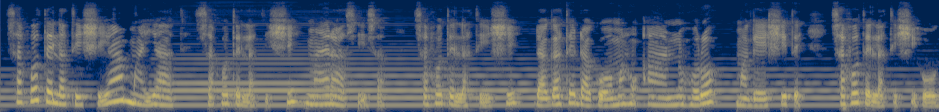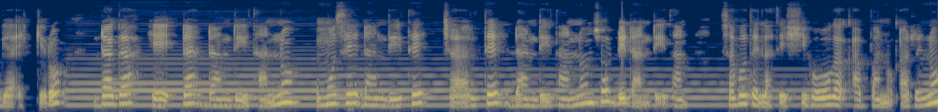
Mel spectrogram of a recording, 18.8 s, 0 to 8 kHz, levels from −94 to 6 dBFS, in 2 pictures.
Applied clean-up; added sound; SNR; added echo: none; Wind instrument, woodwind instrument; 11 dB; none.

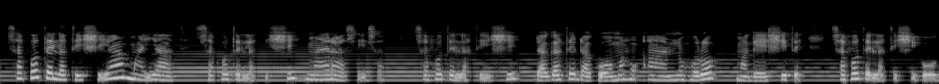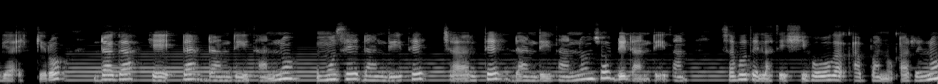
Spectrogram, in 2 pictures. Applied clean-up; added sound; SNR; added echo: neural mask model RNNoise.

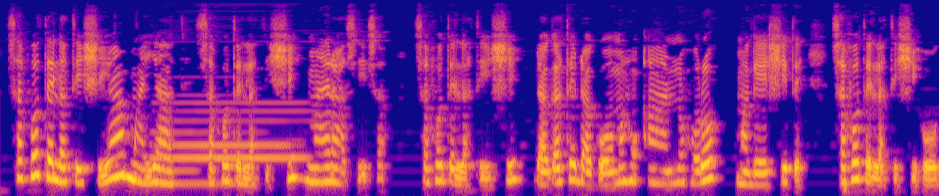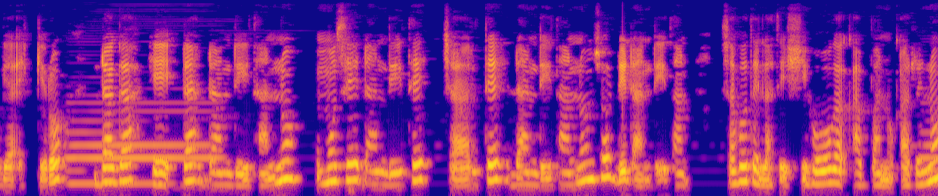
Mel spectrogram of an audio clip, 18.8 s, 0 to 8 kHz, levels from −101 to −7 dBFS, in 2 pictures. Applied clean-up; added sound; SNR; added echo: classical method Wiener filter.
